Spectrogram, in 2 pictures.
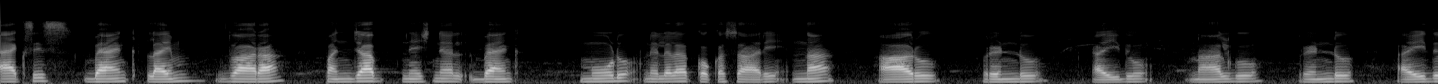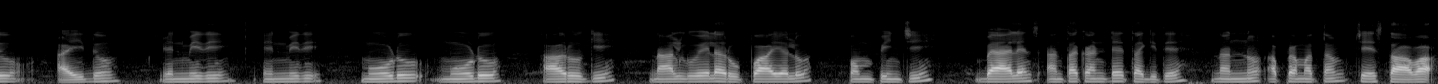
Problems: none marked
